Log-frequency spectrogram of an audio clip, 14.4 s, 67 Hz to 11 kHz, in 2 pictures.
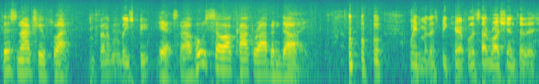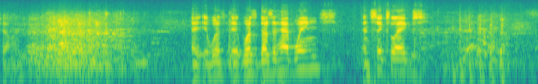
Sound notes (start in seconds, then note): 4.4 laughs; 7.4 laughter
